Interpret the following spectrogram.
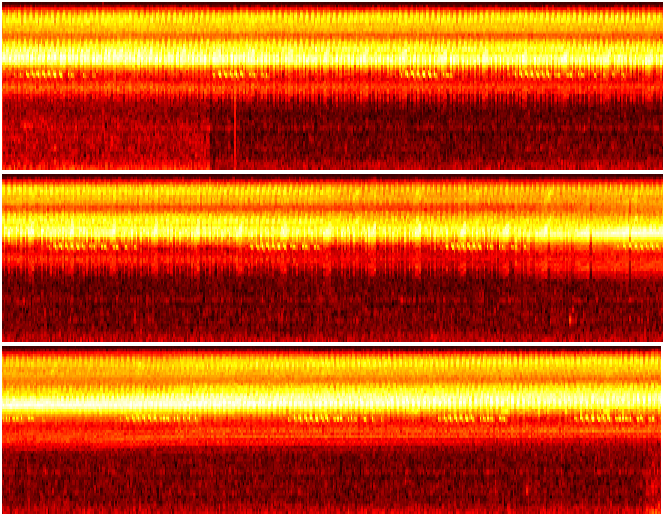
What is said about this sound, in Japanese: ああ、もうセミうるさい。感想にも浸れないよ。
